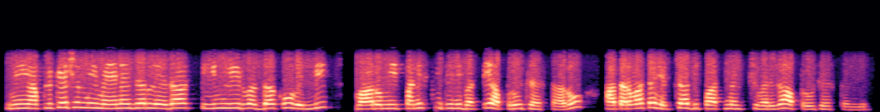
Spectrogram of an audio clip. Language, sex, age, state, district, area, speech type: Telugu, female, 18-30, Andhra Pradesh, Sri Satya Sai, urban, conversation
